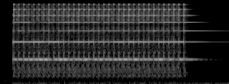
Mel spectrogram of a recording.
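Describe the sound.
An incoming call makes a telephone ring once: a single long, bright electronic trill, high-pitched and loud. It runs for nearly two seconds before cutting off into a short fading tail.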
